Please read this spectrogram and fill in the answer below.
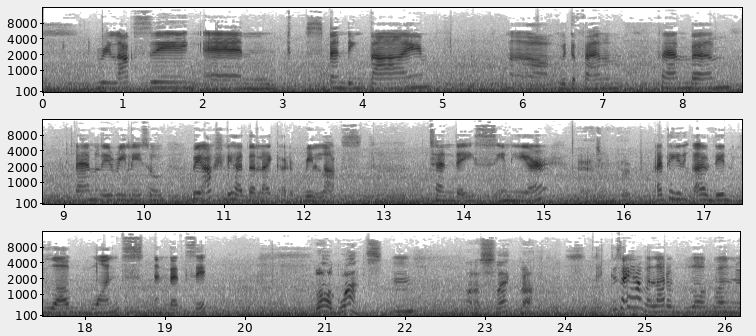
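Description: Car cabin road and engine noise while driving, a steady low rumble, with a person talking over it.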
